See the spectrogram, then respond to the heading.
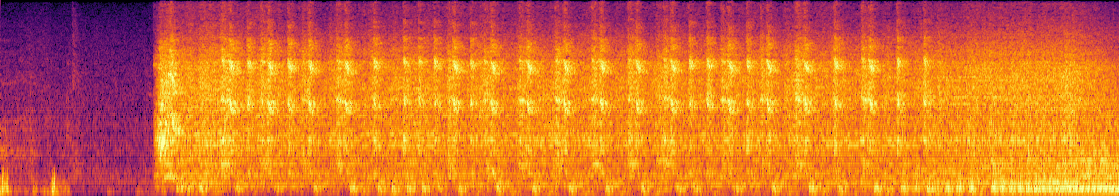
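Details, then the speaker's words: Roadside-found ATV on its original tank cranks, catches and runs ragged with stumbling, uneven pulses that nearly die. The start button overheats with long cranking and the engine doesn't pull enough fuel from the tank; likely fuel starvation. "Sort of runs. See, I think this button is funky because if I crank it for too long, then the button overheats and then it doesn't do anything. Doesn't quite have enough to pull the fuel out of this tank."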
